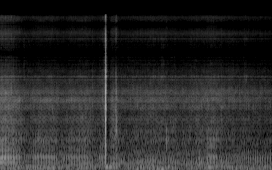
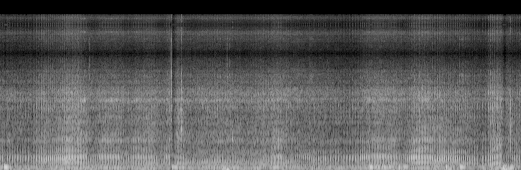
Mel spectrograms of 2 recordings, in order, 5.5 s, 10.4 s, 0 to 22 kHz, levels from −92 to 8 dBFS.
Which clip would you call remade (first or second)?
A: first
